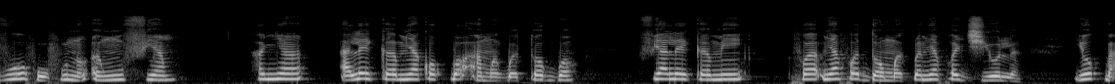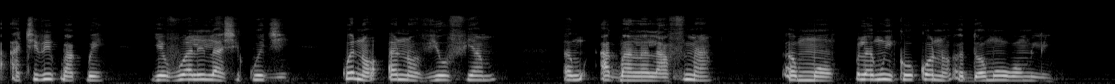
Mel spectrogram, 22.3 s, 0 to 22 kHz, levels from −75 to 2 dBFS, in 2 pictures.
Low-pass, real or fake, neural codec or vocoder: 9.9 kHz; real; none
